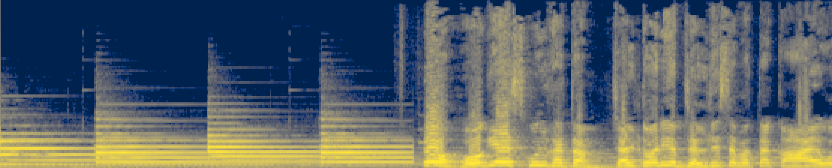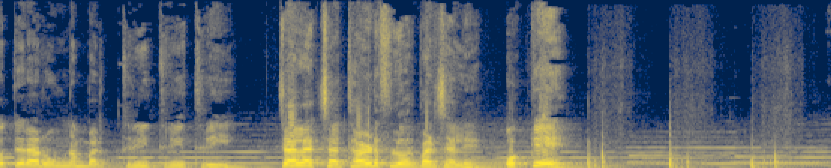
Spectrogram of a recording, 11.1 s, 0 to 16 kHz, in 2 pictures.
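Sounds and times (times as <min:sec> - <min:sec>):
school bell chime: 0:00.0 - 0:02.9.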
